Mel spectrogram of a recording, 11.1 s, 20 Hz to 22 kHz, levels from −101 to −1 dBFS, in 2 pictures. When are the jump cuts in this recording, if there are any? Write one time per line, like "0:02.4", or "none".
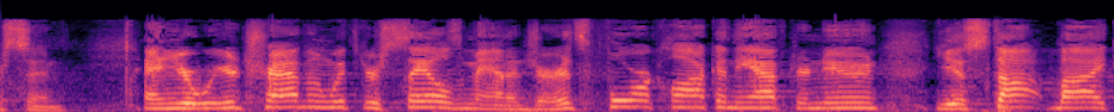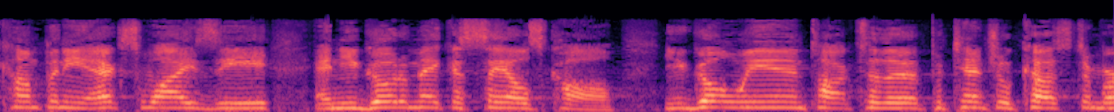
none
